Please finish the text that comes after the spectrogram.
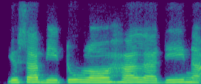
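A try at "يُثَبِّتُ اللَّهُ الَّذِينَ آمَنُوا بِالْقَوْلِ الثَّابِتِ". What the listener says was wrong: Ibu, yusabbitullahul, bukan hal.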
